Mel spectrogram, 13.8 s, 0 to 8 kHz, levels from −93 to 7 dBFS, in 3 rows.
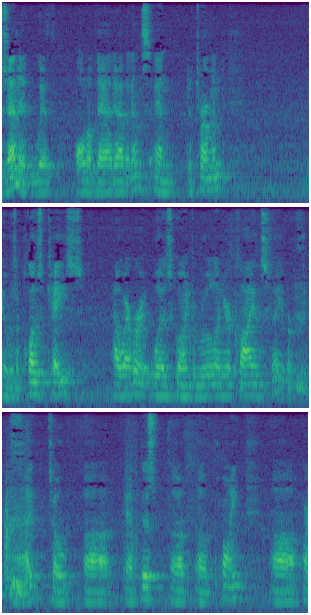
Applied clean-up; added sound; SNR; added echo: none; none; none; none.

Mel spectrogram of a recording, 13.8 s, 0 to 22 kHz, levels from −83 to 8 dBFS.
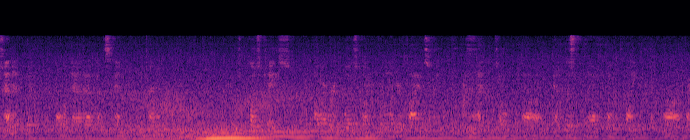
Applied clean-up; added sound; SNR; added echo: none; Stream; -4 dB; reverberation time 1.3 s.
